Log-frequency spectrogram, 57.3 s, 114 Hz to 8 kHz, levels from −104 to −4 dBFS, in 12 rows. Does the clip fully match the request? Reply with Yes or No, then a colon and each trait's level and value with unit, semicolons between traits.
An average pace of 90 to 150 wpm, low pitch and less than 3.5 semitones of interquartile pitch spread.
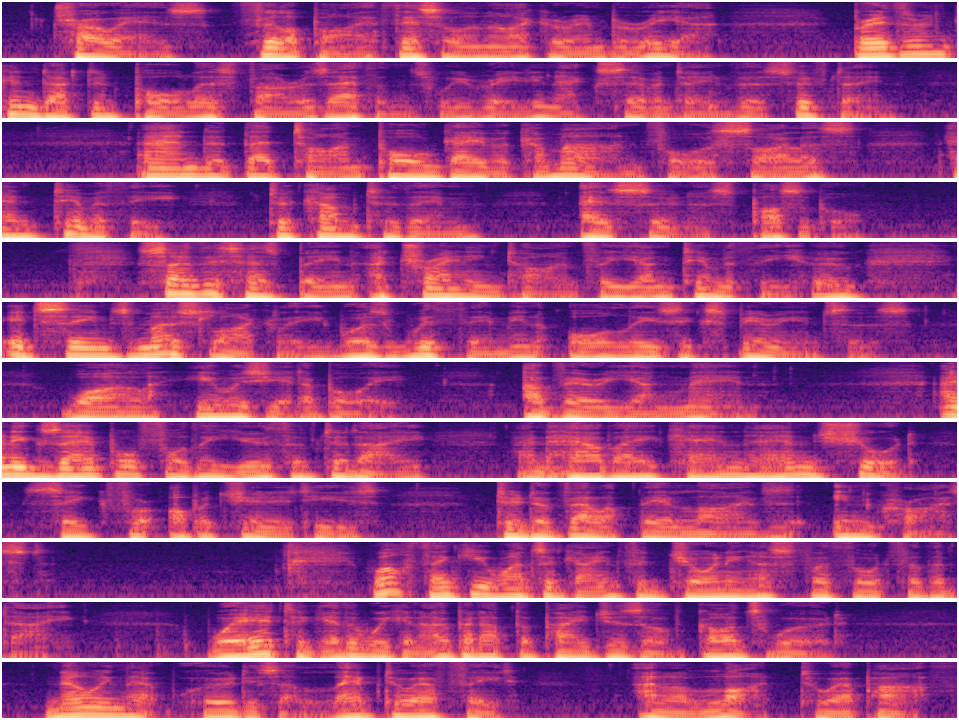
Yes: average, 140 wpm; very low, 95 Hz; average, 2.9 semitones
